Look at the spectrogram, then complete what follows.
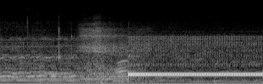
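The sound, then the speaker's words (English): A steady, unbroken telephone line tone, heard when calling a show's phone number at WBAI, starts partway through and holds a single mid-low pitch at a constant, fairly loud level, after a brief stretch of muffled background noise. “That's the sound that you get now if you call our telephone number.”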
